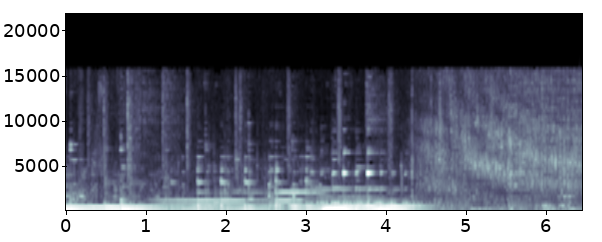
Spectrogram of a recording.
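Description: Outdoor metal chimes struck repeatedly with a mallet: several clear notes ring and overlap, then die away near the end.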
